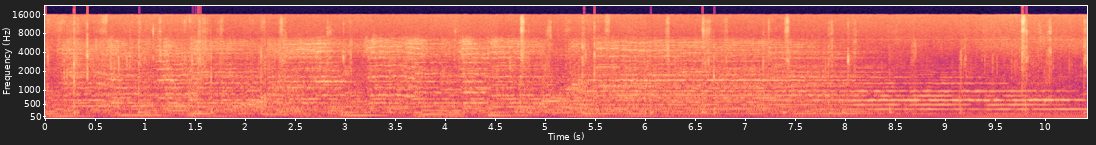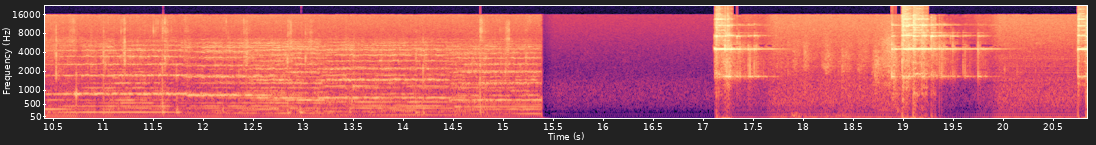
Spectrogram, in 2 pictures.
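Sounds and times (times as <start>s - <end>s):
steady layered tones: 0.0s - 15.4s
doorbell ringing: 17.1s - 17.9s, 18.9s - 20.2s.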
